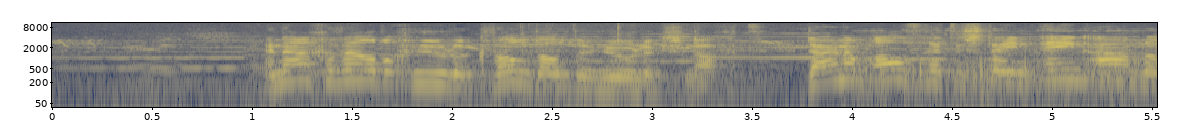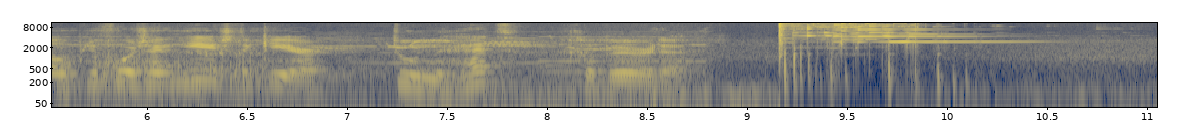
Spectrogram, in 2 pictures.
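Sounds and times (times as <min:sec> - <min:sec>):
glass shattering: 0:09.2 - 0:10.5
glass shards clinking: 0:09.2 - 0:10.9.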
